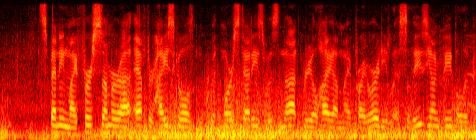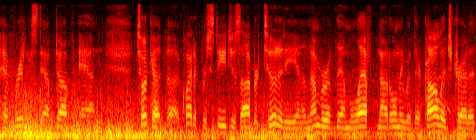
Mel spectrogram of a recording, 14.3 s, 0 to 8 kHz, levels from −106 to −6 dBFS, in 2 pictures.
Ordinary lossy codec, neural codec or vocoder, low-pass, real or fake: MP3, 64 kbps; none; 7.2 kHz; real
